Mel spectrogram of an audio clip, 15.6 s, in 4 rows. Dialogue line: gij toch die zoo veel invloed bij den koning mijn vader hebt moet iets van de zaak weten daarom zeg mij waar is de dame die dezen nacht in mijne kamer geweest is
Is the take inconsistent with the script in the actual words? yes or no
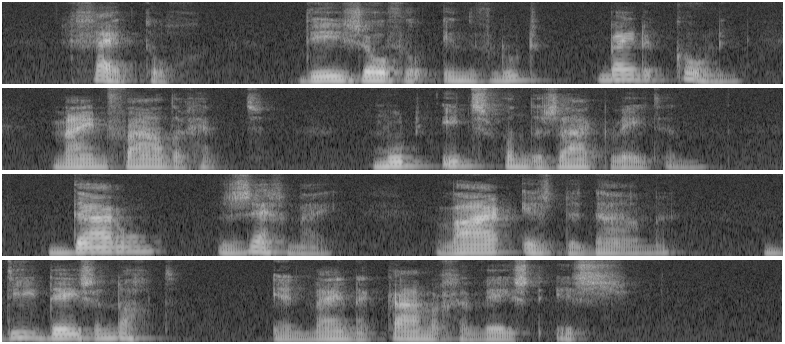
no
